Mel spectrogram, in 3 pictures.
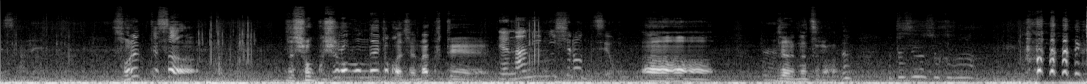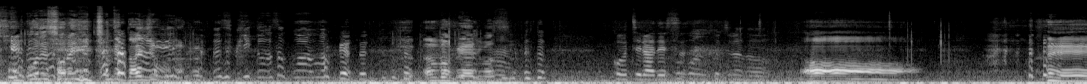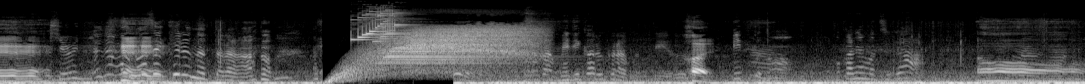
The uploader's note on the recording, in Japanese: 尚、ドライブ収録ですので、音質につきましてはご容赦ください。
